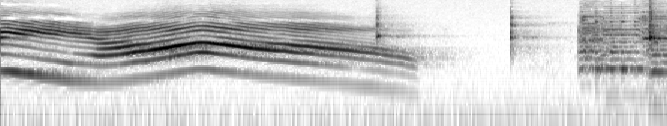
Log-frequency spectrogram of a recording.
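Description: A Peking opera female-role (dan) performer's falsetto voice holding one long drawn-out vowel for nearly three seconds, its pitch rising and then falling away. Two sharp clicks follow near the end.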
